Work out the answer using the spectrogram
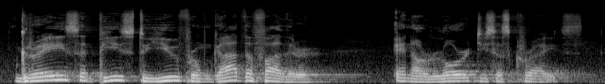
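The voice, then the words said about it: Speaks with a noticeable accent. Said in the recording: “I like your accent.”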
